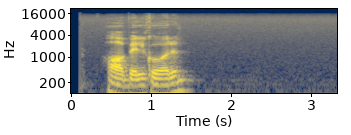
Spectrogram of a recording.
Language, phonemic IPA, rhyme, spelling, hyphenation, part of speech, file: Norwegian Bokmål, /ˈɑːbɪlɡoːrn̩/, -oːrn̩, abildgården, ab‧ild‧gård‧en, noun, Nb-abildgården.ogg
- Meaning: definite singular of abildgård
